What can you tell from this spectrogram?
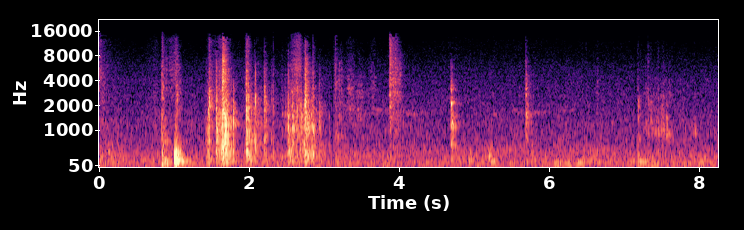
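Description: Handling noises: a sharp knock about a second in, then a quick run of clicks and rustling, then a few single clicks about a second apart.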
